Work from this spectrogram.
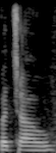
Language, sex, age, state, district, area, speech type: Hindi, female, 18-30, Madhya Pradesh, Harda, rural, read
